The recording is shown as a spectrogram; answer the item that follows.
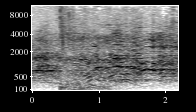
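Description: Voices talking in a large, echoing indoor sports hall, with a single thud about half a second in.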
